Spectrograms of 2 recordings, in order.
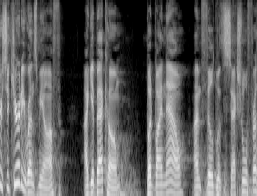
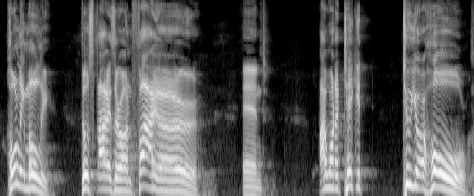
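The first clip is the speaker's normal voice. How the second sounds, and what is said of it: Shouted imitation of another person's voice. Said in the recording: “shout ... I don't do a very good Marv Albert impression”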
